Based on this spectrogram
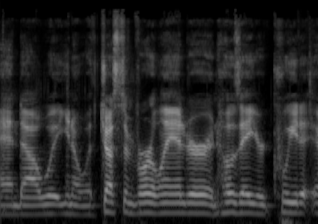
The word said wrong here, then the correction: Urquidy: or uh, Urquidy, I believe I, I, said it correctly. I'm terrible. – Urquidy, yeah.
